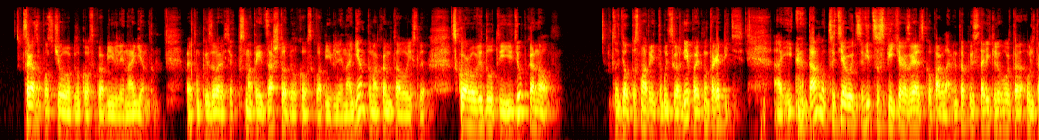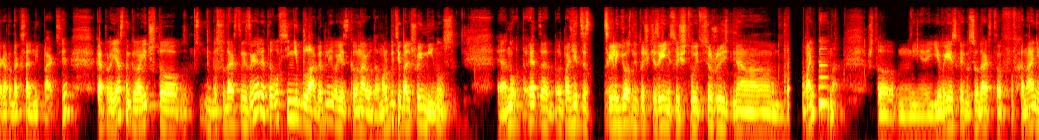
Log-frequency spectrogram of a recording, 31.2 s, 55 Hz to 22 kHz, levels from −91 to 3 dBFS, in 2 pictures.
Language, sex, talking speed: Russian, male, 145 wpm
